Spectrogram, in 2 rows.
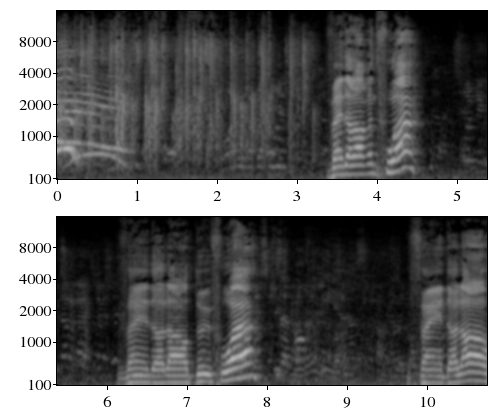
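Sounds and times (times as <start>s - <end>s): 
audience applause: 0.0s - 3.4s
speech: 3.4s - 4.6s, 6.2s - 8.0s, 9.9s - 10.7s.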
